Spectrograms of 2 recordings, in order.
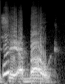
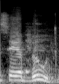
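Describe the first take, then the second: First: Said in the usual way. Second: "boot" with an oo vowel; higher, oo sound in "boot"; mock Canadian "boot". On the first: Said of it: "We say about". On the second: Shown as a demonstration. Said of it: "We don't fucking say a boot".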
